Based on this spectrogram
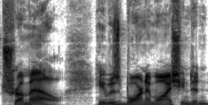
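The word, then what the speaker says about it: Tramell: stars of the series I always want to midwesternize his name and call him Trammell it's pronounced tramel he was born in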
